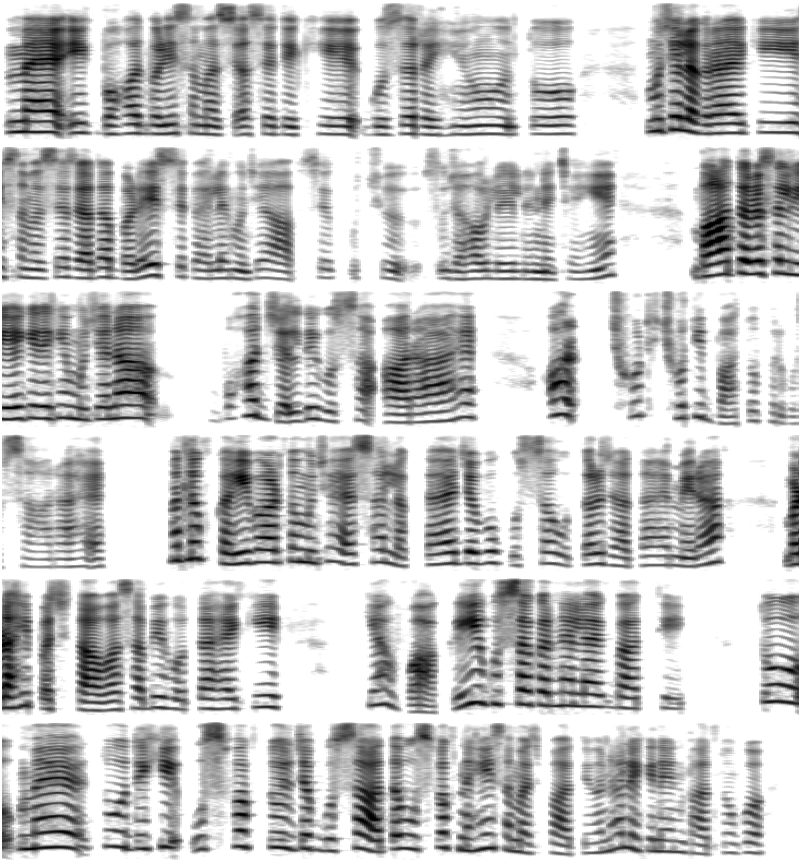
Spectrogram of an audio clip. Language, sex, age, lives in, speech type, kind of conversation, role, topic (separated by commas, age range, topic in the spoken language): Hindi, female, 50-54, India, conversation, advice, user, आपको छोटी-छोटी बातों पर बहुत जल्दी गुस्सा क्यों आ जाता है?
